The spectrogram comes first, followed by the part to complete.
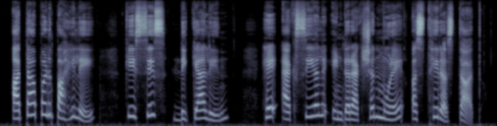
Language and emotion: Marathi, neutral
